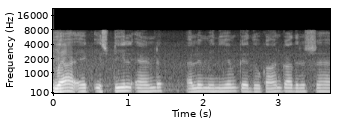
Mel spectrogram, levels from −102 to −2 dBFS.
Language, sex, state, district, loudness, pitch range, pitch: Hindi, male, Jharkhand, Garhwa, -19 LUFS, 145-155 Hz, 150 Hz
